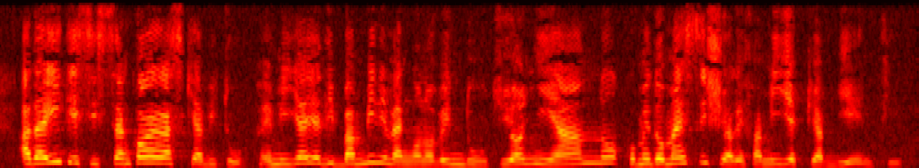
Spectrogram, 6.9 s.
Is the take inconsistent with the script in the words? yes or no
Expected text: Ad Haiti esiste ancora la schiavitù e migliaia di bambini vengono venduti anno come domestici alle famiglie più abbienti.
yes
